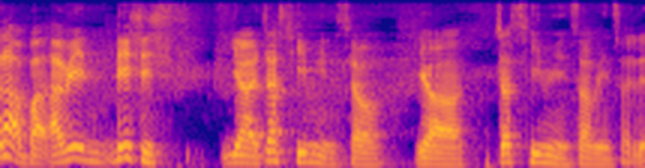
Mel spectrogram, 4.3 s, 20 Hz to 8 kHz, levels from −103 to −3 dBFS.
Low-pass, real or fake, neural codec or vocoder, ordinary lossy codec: 7.2 kHz; real; none; none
